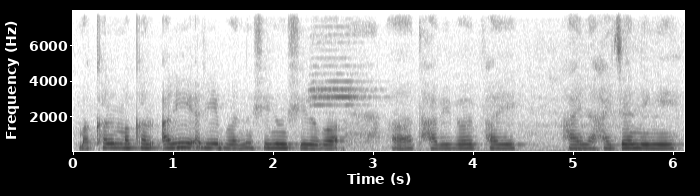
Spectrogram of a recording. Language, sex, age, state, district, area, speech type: Manipuri, female, 30-45, Manipur, Bishnupur, rural, spontaneous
